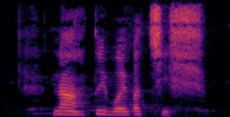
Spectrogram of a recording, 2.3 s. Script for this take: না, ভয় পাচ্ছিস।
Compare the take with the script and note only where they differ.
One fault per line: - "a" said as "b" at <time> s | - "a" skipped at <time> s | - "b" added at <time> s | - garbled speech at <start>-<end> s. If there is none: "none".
- "তুই" added at 0.9 s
